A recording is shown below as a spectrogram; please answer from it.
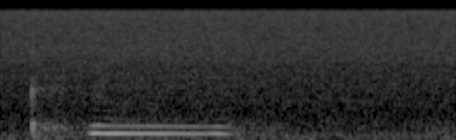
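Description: A woman's short closed-mouth hum, a flat 'mm' of acknowledgement, held for under a second about half a second in, after a soft click. Otherwise near silence.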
